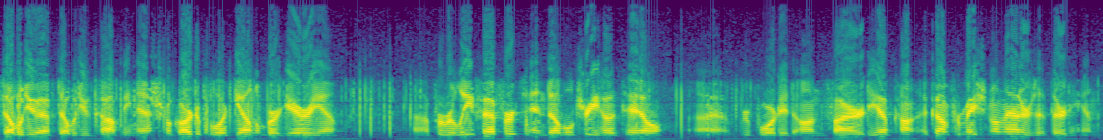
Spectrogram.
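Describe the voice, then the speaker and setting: A man's voice: mid-range voice, little pitch movement, normal speed, sharp tone, slight background noise, poor audio. An American man working as an amateur radio net controller, giving terse, procedural emergency updates in clipped phrases over a two-way radio. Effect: two-way radio transmission. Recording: amateur radio transmission, dry.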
